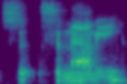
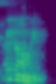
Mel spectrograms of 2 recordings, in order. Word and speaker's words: Cynomi: So David is from Tsunami, right? I'm pronouncing that correct? Is that correct? Cynomi.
